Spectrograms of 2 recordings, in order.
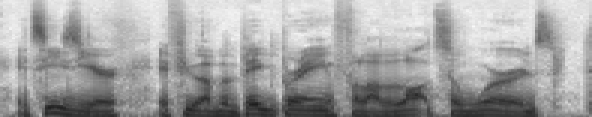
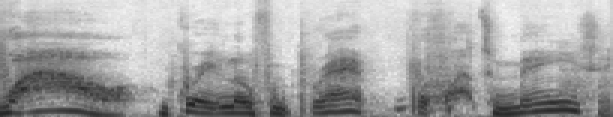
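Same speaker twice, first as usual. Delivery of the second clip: much higher, slow, hammed-up fake wow; overdone enthusiasm; 8 semitones higher, slower than usual. Shown as a demonstration. Teacher mocking an overacted reaction to bread. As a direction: gush insincerely, way over the top. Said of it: "don't overdo this".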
